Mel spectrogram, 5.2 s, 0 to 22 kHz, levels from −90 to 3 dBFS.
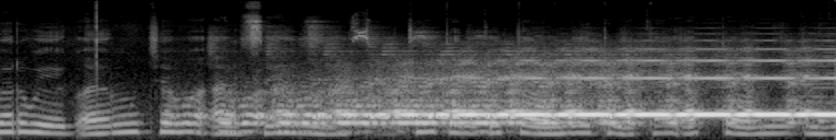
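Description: At 0.61 s an electrical switching spike adds a single sharp snap on top of the speech, likely an arc from a nearby switch or motor coupling into the line. From 1.03 s to the end, a feedback howl builds as a microphone-to-loudspeaker loop gains level each pass, settling around 700 Hz, repeating roughly every 0.4 s and peaking about 16 dB above the speech.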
